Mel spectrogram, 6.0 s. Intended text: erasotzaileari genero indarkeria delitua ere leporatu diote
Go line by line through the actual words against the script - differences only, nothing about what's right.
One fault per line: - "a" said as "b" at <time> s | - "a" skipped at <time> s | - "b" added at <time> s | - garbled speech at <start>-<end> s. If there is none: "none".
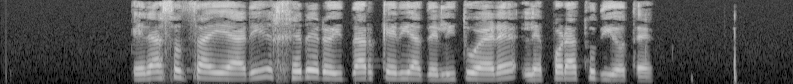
none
